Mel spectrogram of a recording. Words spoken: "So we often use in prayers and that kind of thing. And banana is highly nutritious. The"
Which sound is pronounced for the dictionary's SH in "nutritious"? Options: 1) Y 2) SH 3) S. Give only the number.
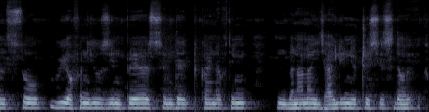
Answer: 3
